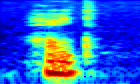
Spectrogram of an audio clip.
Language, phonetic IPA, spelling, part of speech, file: Polish, [xɛjt], hejt, noun / interjection, LL-Q809 (pol)-hejt.wav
